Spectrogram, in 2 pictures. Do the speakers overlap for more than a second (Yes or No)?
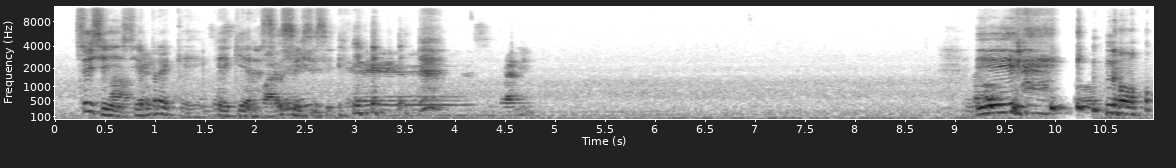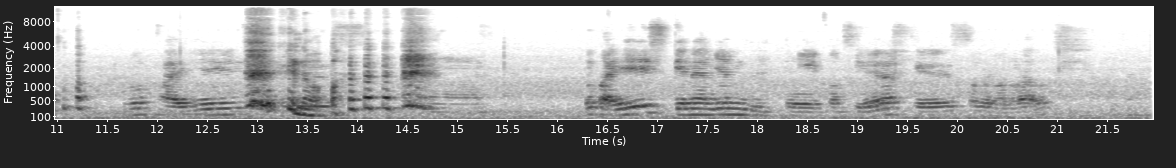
Yes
